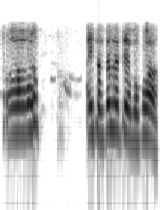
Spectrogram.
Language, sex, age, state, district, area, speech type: Manipuri, female, 45-60, Manipur, Kangpokpi, urban, conversation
